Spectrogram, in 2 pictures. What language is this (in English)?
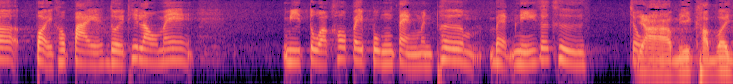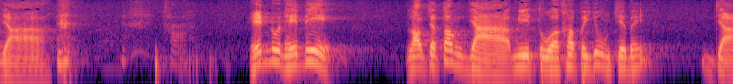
Thai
